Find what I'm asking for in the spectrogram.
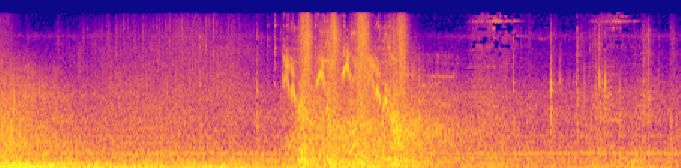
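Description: A Confringo fire spell bursts inside a dungeon in Hogwarts Legacy, a low rumbling blast that swells midway through with crackling, whooshing flame before fading into a lingering rumble, heard alone with no talk.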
